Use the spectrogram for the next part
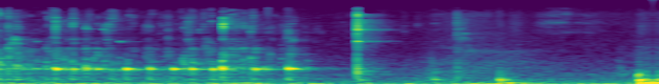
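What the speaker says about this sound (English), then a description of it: "I need to wash off my brush again" A paintbrush swished and rinsed in a water jar during a gouache painting session, with a quick run of small drips and light clinks, then a few scattered taps against glass, close and quiet.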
